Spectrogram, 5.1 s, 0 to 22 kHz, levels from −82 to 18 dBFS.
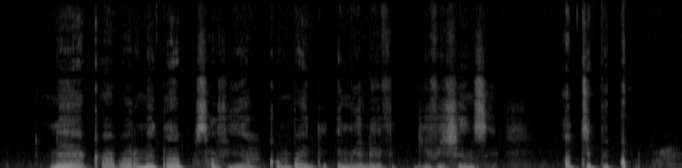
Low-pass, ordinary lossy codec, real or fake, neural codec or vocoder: none; none; real; none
